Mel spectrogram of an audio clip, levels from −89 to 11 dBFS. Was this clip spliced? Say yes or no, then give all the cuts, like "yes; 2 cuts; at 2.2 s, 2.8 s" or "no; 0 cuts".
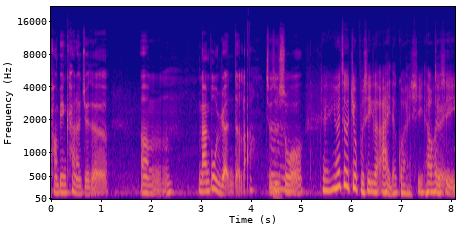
no; 0 cuts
